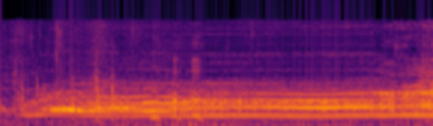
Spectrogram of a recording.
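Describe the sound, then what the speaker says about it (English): A liger, a lion and tiger hybrid, gives a deep, drawn-out rumbling roar that swells and sustains up close, with no talking. "The sound of ligers."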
